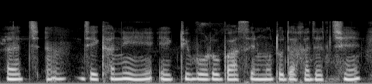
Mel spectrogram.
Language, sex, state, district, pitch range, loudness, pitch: Bengali, female, West Bengal, Cooch Behar, 230-250 Hz, -14 LUFS, 235 Hz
